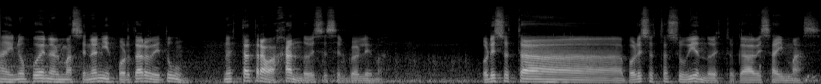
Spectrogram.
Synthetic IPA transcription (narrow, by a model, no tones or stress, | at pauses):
aino̞pwe̞ðenalmase̞naɾnie̞spo̞ɾt̪aɾβe̞t̪u | no̞est̪at̪ɾaβaxand̪oesoese̞lpɾo̞β̞le̞ma | po̞ɾe̞soest̪a | po̞ɾe̞so̞est̪asuβ̞je̞nd̪o̞e̞st̪o̞kaðaβ̞e̞sajmas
